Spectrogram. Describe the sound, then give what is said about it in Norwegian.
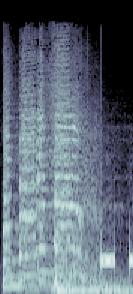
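A telephone rings with steady, mid-pitched electronic tones in two short bursts, following a brief swell of bright, layered music; it is an incoming call to the studio phone of a Radio Norge radio show. No one speaks. “Ja, hvem er det som ringer oss?”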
